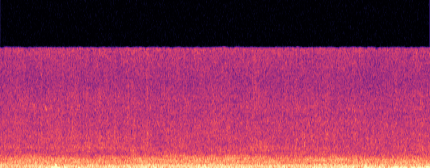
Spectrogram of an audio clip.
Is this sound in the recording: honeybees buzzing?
yes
